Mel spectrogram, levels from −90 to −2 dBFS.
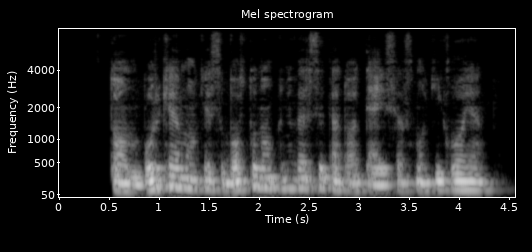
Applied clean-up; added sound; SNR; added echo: none; none; none; reverberation time 0.4 s.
